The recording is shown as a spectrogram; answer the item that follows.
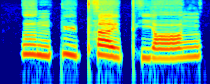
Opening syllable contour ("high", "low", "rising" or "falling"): falling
